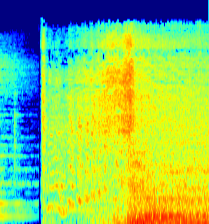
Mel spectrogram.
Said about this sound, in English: There goes Pam Yonke across Wisconsin in her suburban truck.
